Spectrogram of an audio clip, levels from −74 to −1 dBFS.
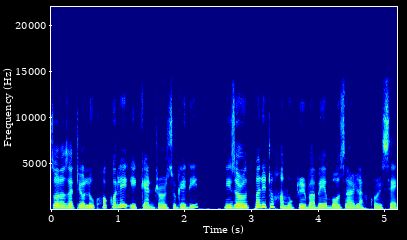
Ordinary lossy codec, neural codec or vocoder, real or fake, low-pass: none; codec, 44.1 kHz, 7.8 kbps, Pupu-Codec; fake; 14.4 kHz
